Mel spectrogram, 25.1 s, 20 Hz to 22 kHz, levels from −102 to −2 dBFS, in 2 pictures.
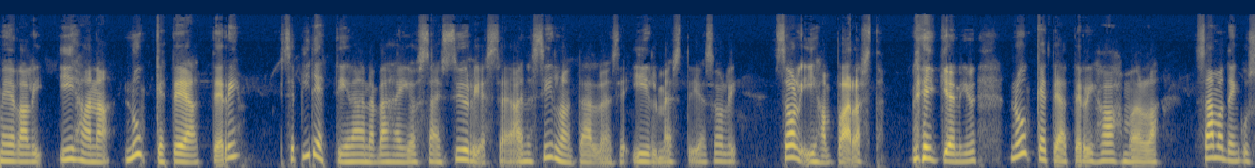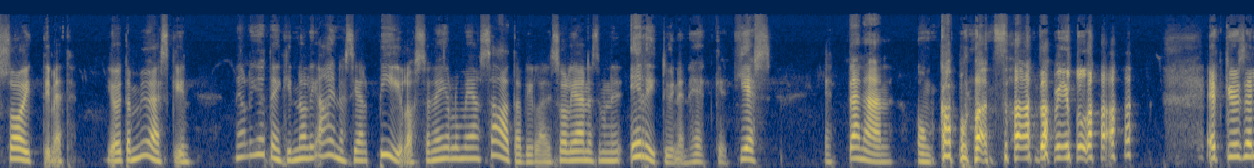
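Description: No technical faults can be heard anywhere in this speech recording. At no point does anything in the signal go wrong.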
